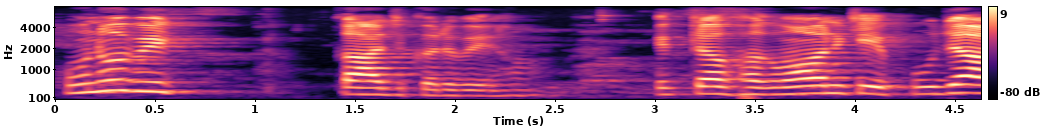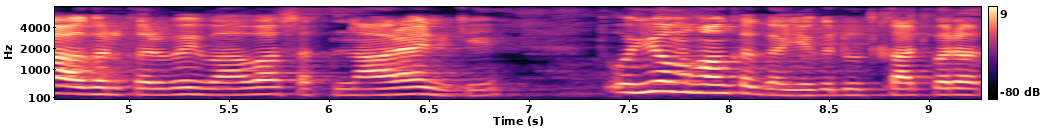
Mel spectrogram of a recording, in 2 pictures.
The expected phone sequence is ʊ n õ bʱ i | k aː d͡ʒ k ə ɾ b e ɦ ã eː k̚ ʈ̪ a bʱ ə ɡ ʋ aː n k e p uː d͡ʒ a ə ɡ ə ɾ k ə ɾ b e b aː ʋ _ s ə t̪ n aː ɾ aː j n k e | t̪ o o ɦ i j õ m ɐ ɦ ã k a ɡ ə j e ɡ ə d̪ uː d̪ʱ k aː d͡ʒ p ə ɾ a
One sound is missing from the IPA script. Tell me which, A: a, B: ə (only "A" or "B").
A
